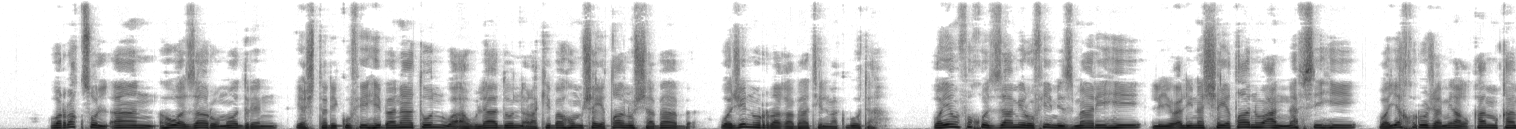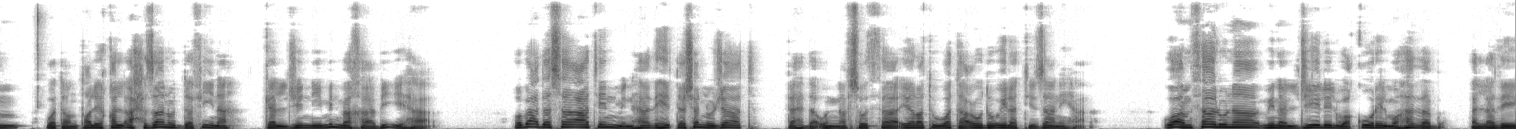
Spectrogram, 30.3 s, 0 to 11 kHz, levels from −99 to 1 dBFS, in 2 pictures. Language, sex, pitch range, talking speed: Arabic, male, 140-170 Hz, 95 wpm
